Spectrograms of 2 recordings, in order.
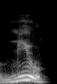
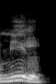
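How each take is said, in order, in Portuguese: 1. O som final é como a vogal U. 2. O som final é um L consonantal claro. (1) "com som de U" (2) "com som de L"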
